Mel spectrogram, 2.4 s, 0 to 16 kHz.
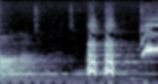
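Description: A held musical note fades out, then two short barks like a dog's come about 0.3 s apart, each rising and falling in pitch.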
